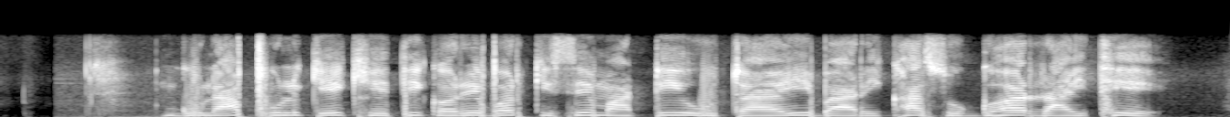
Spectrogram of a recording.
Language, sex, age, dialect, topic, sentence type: Chhattisgarhi, female, 18-24, Eastern, agriculture, question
